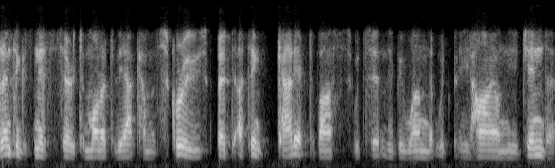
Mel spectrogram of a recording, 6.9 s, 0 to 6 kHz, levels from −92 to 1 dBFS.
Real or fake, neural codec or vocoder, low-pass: real; none; 5.4 kHz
